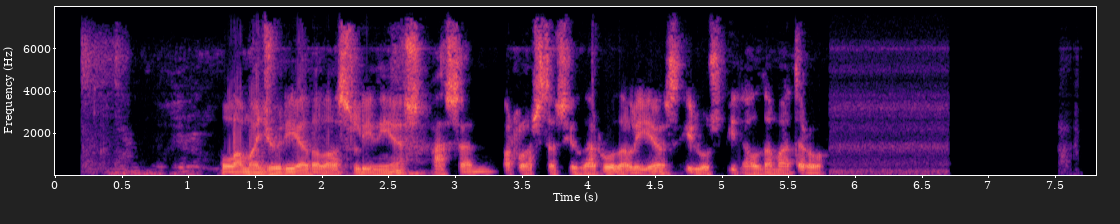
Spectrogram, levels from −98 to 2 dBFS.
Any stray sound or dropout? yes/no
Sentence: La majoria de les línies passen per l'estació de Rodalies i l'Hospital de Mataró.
no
